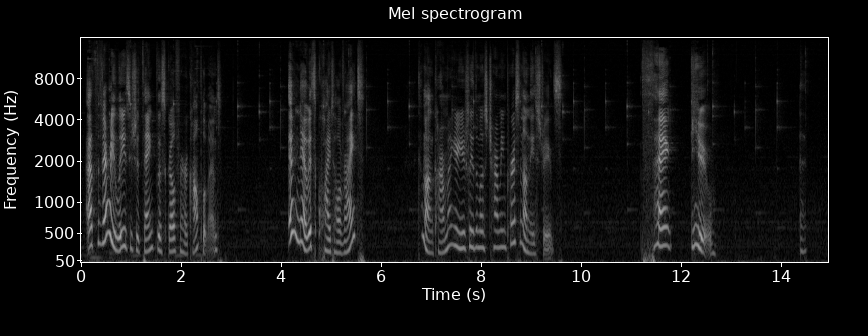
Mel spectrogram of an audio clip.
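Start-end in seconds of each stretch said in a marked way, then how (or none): 11.2-12.6 weak, strained, sickly voice as if dying. Reading a story, voicing Karma thanking a girl, sounding like he's dying. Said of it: "Sounds like he's dying now".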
